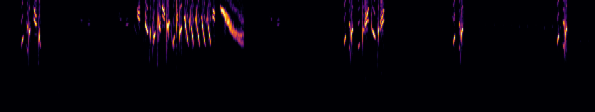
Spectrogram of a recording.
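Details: Goldfinch song used to attract other birds. Quick clusters of high twittering notes alternate with a long, fast liquid trill that ends in a buzzy falling note, followed by further short bright phrases.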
